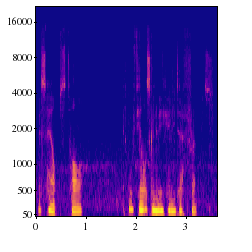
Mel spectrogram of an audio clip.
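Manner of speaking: a quick hushed sample for chat; quiet ASMR demo. Shown as a demonstration. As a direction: drop to a soft ASMR voice. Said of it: "I could definitely talk a bit quietly".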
